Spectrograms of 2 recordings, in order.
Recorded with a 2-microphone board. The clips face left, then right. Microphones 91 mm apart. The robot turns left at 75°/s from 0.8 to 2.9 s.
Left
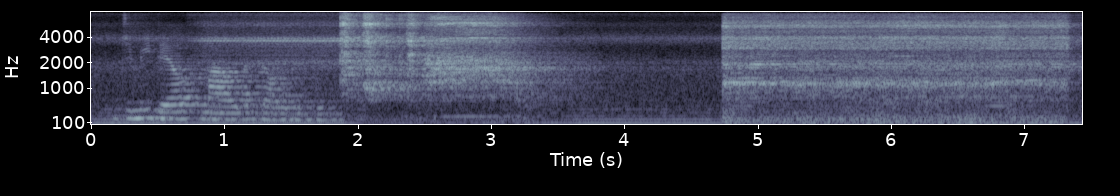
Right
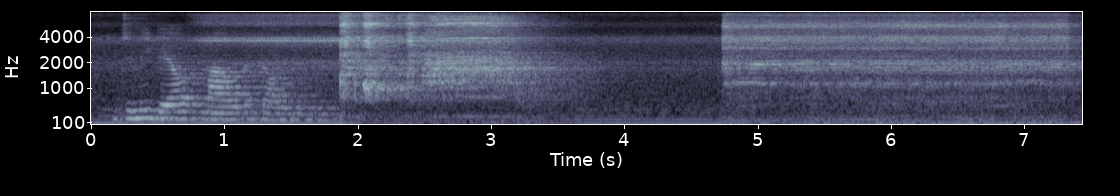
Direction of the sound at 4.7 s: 90° left.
